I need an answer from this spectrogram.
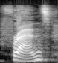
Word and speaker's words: Friends: So again: watching Friends, stress is on 'Friends'. Notice the R sound here, round your lips, and make sure that the transition between the F and the R is smooth: Friends, Friends, by watching Friends.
